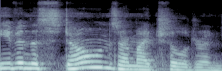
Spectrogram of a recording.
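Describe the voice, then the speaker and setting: A woman speaks in a put-on character voice. Her pitch sits fairly high, and her pace is moderate. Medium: read story. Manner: slow, solemn, hooting.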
